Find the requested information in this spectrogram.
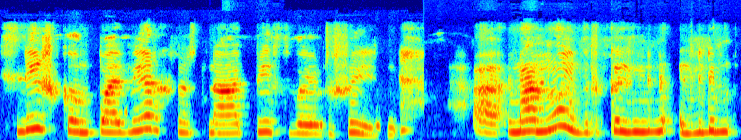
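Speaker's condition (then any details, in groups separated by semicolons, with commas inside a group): Cerebral palsy, spastic diplegia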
